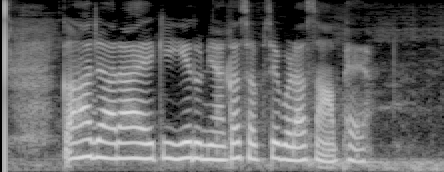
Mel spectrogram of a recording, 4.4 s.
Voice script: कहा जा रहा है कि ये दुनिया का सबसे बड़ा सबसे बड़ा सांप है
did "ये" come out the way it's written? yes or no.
yes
